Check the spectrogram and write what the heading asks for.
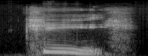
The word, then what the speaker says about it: Quay: din siya kasa yun i-pronounce no it's key again key so nasa ubos ang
